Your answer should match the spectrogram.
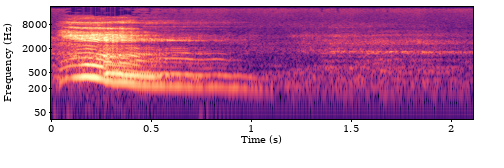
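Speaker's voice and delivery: sharp gasp of amazement; astonished gasp. Retold or imitated. Disciples seeing the risen Jesus, a sharp astonished gasp. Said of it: "like that".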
